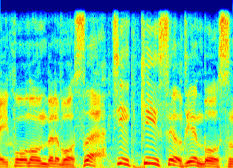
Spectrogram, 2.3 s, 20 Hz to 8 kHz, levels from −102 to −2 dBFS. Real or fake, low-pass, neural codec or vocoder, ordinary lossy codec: fake; 7.2 kHz; codec, 16 kHz, 4 kbps, FunCodec, trained on Chinese and English, 50 frames a second; none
